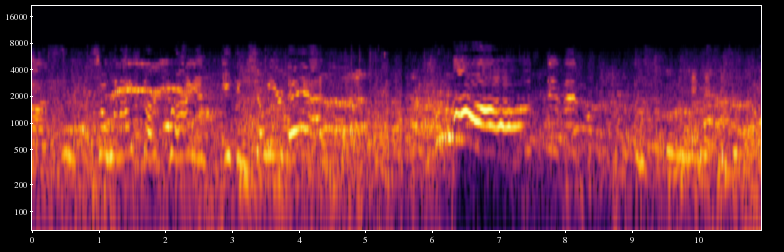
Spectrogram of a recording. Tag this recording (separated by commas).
Speech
